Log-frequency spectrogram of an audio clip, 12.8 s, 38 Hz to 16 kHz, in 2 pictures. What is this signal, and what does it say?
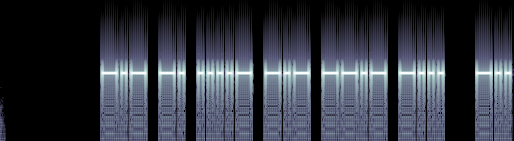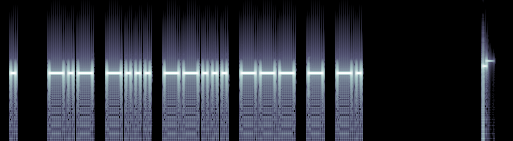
Morse code, heard as a keyed tone, about 21 wpm, 700 Hz. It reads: KN4KQB DE KB7OTN
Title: USA Callsign DE Callsign 20wpm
